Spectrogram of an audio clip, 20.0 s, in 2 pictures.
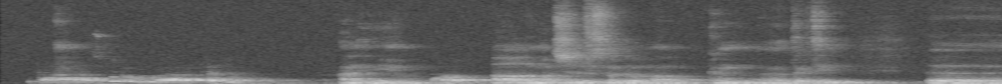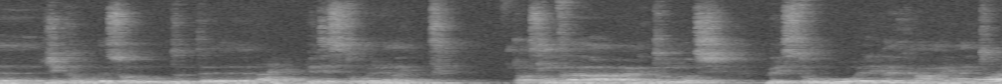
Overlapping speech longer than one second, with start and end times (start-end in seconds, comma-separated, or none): none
